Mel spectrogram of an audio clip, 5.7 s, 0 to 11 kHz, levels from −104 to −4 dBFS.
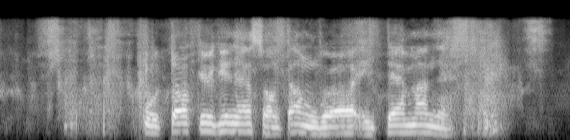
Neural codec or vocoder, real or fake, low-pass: codec, 16 kHz, 2 kbps, FreqCodec, smaller model; fake; 7.2 kHz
